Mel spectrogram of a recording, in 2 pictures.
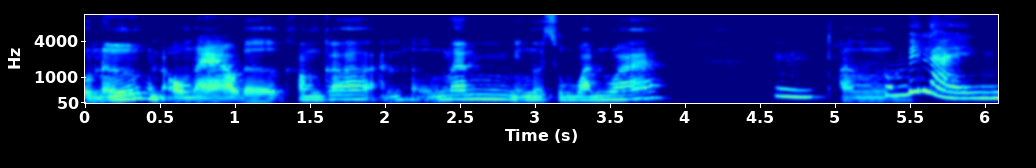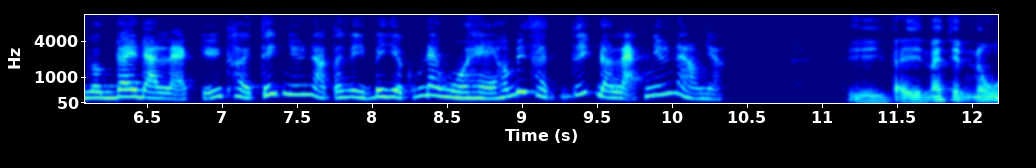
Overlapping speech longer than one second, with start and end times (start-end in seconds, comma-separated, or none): none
